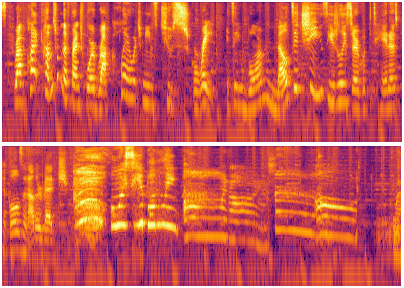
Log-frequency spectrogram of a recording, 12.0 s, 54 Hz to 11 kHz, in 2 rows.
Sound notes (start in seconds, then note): 7.1 gasps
